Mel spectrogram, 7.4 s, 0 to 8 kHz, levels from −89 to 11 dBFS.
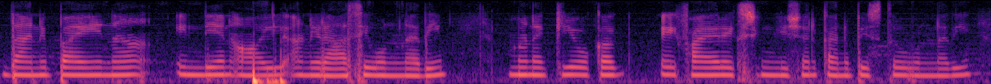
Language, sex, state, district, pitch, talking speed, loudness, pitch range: Telugu, female, Telangana, Mahabubabad, 225 Hz, 95 wpm, -27 LUFS, 220-230 Hz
